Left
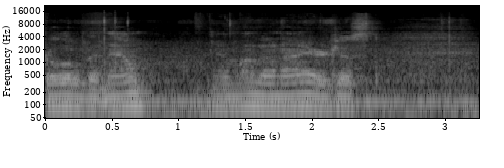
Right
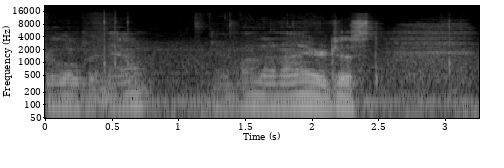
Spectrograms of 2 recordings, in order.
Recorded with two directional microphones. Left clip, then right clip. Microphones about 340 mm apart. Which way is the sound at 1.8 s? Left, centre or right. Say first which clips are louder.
Right 7 dB; right.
